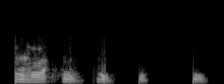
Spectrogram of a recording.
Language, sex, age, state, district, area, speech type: Malayalam, male, 45-60, Kerala, Idukki, rural, conversation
